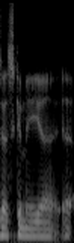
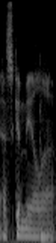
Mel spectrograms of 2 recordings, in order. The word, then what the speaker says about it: Escamilla: made Erin Mendenhall lose Escamilla Escamilla was on our program sorry for pronouncing her name s Camila I got a lot of online mispronouncing her name but we she was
